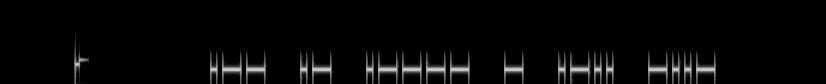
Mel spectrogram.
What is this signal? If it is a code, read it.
Morse code, heard as a keyed tone, about 20 wpm, spaced as for 15 wpm, 700 Hz. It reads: WA1TLX
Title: 245 Lesson 39g - Letter z - Call Signs 20wpm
